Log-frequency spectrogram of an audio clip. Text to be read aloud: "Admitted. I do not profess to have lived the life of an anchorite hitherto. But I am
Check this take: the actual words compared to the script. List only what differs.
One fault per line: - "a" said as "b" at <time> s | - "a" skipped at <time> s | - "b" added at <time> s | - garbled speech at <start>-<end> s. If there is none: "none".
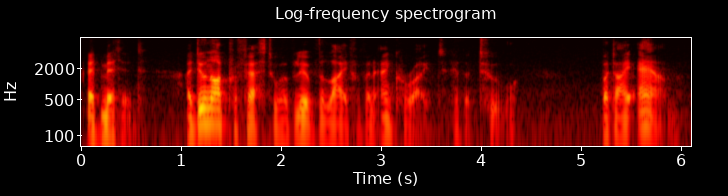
none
